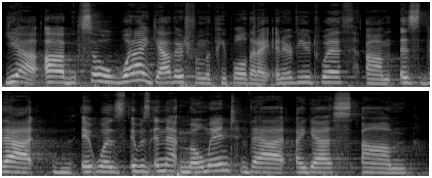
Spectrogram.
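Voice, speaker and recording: A woman's voice: medium pitch, unhurried, few pauses. Young Midwestern woman in a hall. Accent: Midwestern American. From American Midwest. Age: young adult. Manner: casual, many fillers and restarts. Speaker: student presenter. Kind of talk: answering audience questions after a talk. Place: lecture hall. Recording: reverberant lecture hall.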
